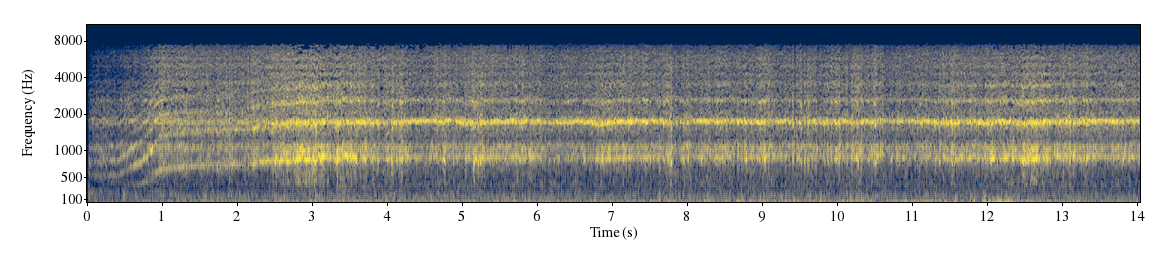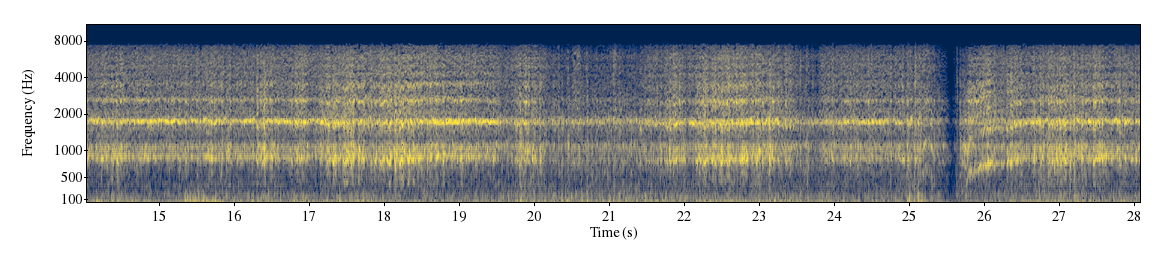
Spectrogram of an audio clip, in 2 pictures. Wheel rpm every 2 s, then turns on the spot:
120, 210, 230, 230, 230, 230, 230, 230, 230, 220, 220, 220, 180, 180.
none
